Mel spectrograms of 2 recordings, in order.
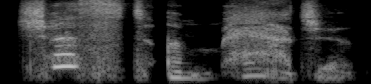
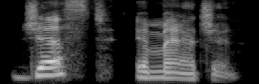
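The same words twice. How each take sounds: First: It is said with a mysterious, drawn-in inflection. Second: It is said as a plain declarative statement.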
